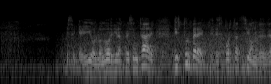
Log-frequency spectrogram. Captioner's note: man speaking Italian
